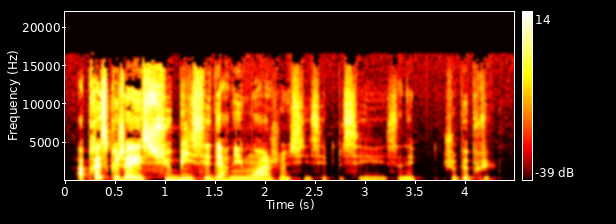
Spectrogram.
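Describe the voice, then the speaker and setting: This woman talks fairly slowly at a medium pitch. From France, Orléans. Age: 40s. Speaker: lawyer, burnout survivor. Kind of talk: personal testimony. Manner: halting.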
